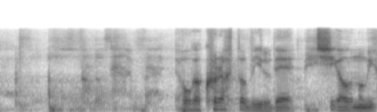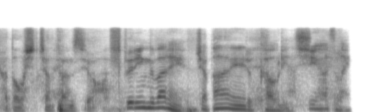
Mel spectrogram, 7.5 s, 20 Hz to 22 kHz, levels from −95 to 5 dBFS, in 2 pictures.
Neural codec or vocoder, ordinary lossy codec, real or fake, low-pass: codec, 16 kHz, 0.8 kbps, ZipCodec; none; fake; none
